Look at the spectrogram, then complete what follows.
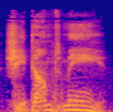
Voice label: whispering she dumped me

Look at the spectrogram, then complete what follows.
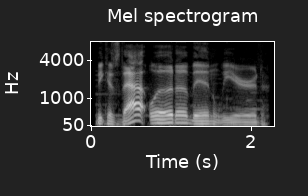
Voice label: saying because that woulda been weird sing songy

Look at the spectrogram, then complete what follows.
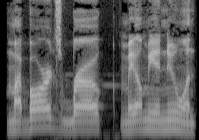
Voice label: saying my boards broke mail me new one funny

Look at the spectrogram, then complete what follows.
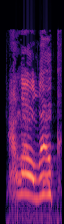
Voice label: saying hello high pitched

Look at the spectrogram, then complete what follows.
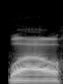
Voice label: flat wow

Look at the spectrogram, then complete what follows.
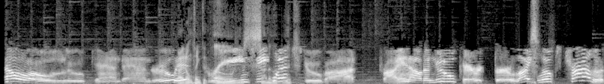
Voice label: voicemail message

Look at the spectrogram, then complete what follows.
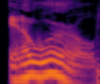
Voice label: saying in a world movie promo voiceover

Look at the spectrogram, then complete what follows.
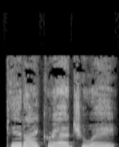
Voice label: did I graduate funny voice

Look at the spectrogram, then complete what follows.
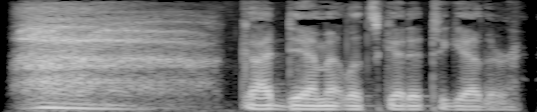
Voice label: sighing saying goddamn it let's get it together

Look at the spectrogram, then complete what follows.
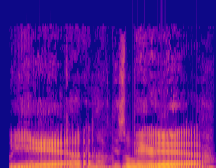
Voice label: saying yeah oh yeah deep voice

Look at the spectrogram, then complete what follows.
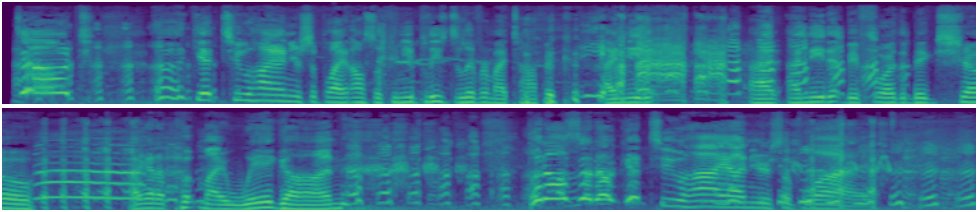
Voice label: don't get too high on your supply very loopy

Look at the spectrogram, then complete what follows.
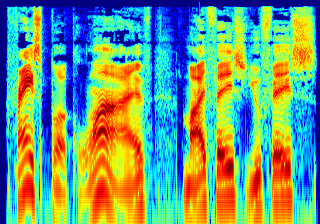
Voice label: Facebook live my face you face funny

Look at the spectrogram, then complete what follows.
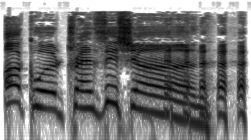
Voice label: saying awkward transition funny

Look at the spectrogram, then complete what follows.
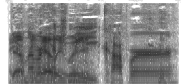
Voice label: you'll never catch me copper, 1940s gangster

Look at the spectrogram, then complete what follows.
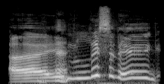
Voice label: saying im listening funny

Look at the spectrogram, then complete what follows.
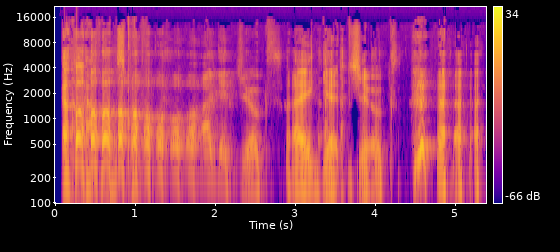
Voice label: laughing saying i get jokes

